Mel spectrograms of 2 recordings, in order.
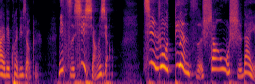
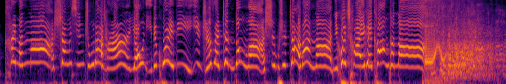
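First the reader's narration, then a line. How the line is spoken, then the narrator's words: Yelling while banging door. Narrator (Chinese): 快递小哥嗷嗷砸我家门呐，一边砸还一边喊呢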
